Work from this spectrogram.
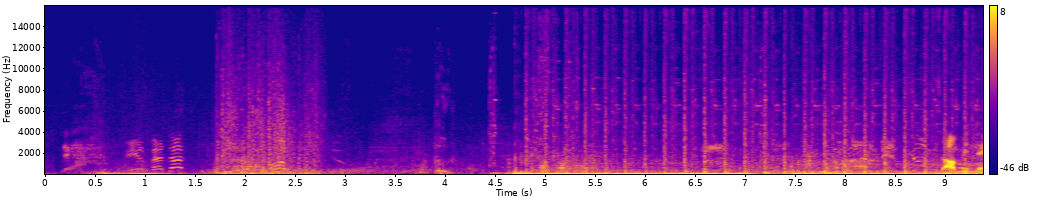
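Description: Gunfire from the video game Evolve: dense bursts of automatic weapon fire and booms crackle through a hectic match, with a steady low rumble taking over midway and players talking throughout.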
